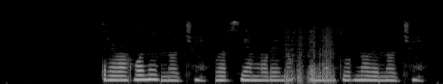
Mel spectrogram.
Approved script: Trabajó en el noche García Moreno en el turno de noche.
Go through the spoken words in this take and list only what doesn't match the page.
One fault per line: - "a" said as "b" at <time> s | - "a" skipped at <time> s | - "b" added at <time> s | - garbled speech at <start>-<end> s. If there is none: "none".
none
